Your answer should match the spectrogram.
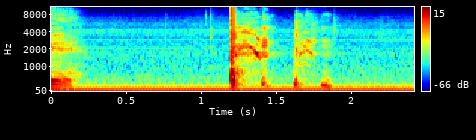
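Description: A man coughs once, a sharp onset about a second in followed by a short rough tail, over a steady low hum.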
